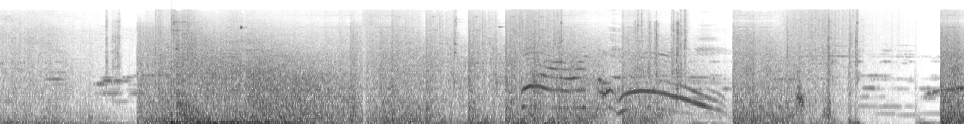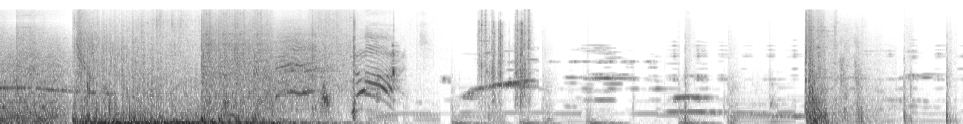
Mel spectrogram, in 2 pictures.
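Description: Gunfire in a competitive shooter video game: a dense run of loud booms and thuds, clustered in heavy bursts with brief lulls, mixed with game effects and a voice talking throughout.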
